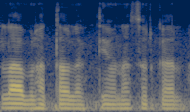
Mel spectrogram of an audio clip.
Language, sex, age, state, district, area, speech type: Santali, male, 18-30, Jharkhand, East Singhbhum, rural, spontaneous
